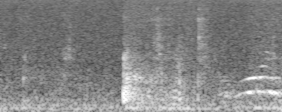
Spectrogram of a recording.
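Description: A tennis ball struck by a racket once, about a second in, faint and distant with a short ring after it. Near the end comes a brief tone that rises and falls.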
